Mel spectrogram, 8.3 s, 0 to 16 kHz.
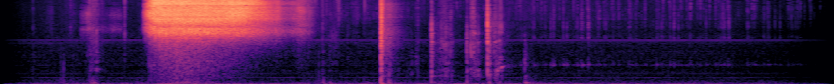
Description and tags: Coke bottle open
opening a plastic bottle of coca-cola (125 ml)
coke, kitchen, coca-cola, bottle, open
